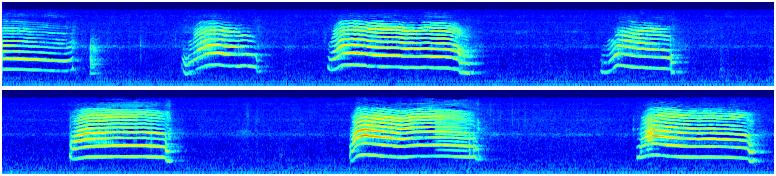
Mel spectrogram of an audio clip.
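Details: Domestic cat meows used to attract a stray cat: six clear, harmonic-rich meows spaced about two seconds apart, some short and falling, others longer and level with a drop at the end, over a faint low hum.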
